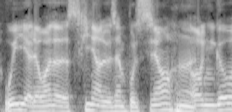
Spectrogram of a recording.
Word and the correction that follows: Jorginho: en troisième. C'est comme ça se prononce? Jorginho qui joue pour le Chelsea. – Ouais, Jorginho.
